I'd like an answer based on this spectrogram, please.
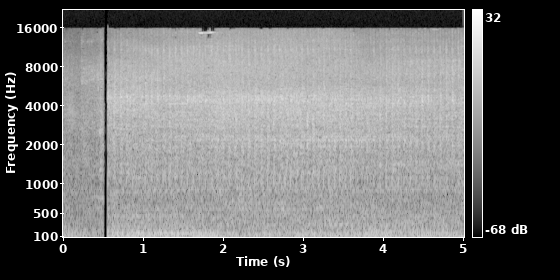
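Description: Engines of a lorry and an auto-rickshaw running steadily close by as they drive through floodwater on a street. The sound starts abruptly about half a second in and stops abruptly near the end.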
